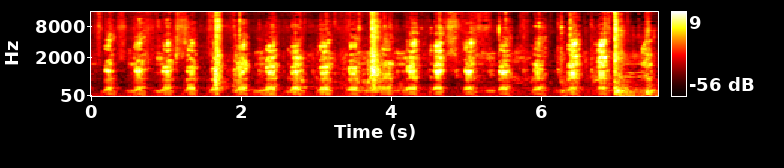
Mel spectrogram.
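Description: Fattening pig in a metal crate grunting over and over, short grunts about three a second.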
